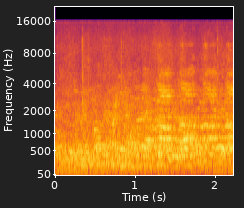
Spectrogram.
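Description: A jumble of several people's voices talking and calling over one another, with no one voice standing out.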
